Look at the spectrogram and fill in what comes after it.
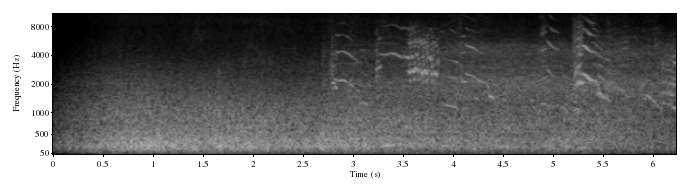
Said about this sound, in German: Heftiger Wind peitschte die Wellen zu Gischt. Die Luft war erfüllt von Heulen und Rauschen und den Schreien der Vögel, die zu Tausenden in den Steilklippen lebten.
